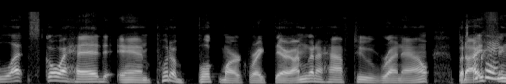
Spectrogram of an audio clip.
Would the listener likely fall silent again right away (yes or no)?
yes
